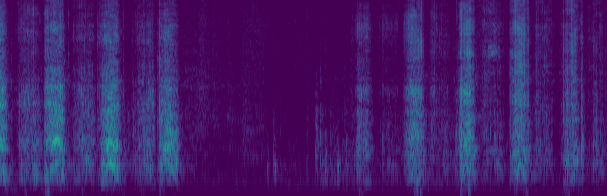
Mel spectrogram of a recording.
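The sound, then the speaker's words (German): A hole is cut into building insulation to fit a drainage pipe. Rasping back-and-forth sawing strokes come in a quick rhythmic run, pause briefly, then resume with another run of many strokes. No voices. “schneidet ein Loch in die Dämmung”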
